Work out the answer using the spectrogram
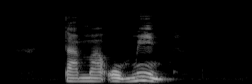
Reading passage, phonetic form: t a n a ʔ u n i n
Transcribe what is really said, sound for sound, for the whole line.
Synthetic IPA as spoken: t a m a ʔ u m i n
